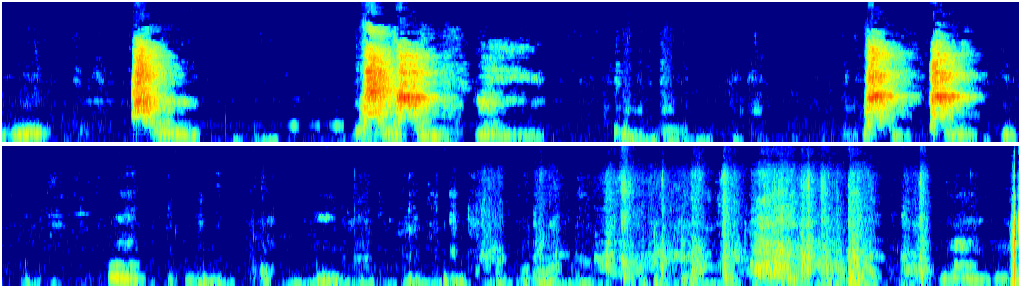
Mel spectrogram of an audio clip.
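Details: Puppies playing together give sharp, broad barks around one, three and six to seven seconds, with low growly grumbles and softer yips in between and a scuffling burst of play noise near the end.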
